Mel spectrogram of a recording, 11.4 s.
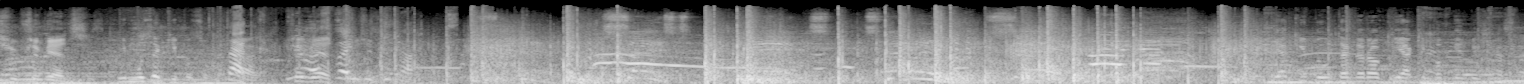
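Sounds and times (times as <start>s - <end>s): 
speech: 0.2s - 8.0s, 9.6s - 11.4s
New Year's fireworks display: 2.5s - 10.2s.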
